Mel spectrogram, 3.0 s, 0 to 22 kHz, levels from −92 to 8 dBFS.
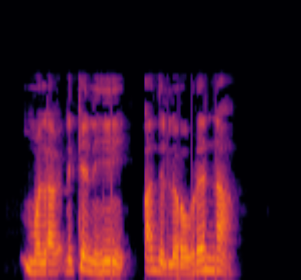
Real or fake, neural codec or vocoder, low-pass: real; none; 7.2 kHz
